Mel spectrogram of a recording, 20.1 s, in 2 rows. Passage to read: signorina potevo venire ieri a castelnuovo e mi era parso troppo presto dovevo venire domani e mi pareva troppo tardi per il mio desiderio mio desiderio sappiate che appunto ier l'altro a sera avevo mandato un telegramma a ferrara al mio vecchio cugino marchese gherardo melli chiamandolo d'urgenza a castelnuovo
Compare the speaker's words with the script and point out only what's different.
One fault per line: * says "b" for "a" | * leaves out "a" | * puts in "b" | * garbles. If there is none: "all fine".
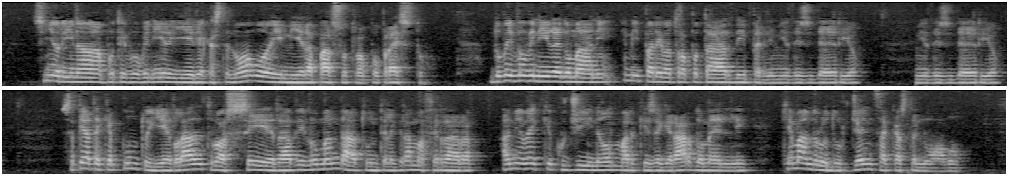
all fine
